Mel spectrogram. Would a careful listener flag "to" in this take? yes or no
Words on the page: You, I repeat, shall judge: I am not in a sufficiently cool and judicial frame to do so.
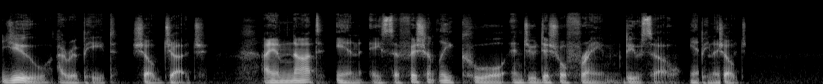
yes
